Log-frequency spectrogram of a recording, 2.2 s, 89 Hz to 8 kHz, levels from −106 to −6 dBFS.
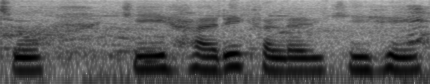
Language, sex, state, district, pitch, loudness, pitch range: Hindi, female, Bihar, Gaya, 190 Hz, -14 LUFS, 185-200 Hz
